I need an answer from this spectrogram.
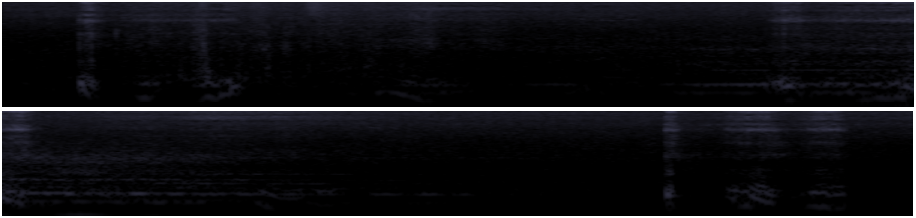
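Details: Amaya, a sleeping Basset Hound, snoring quietly indoors: soft low rumbling breaths with a longer drawn-out snore in the middle and a few sharper snorts near the start and end.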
